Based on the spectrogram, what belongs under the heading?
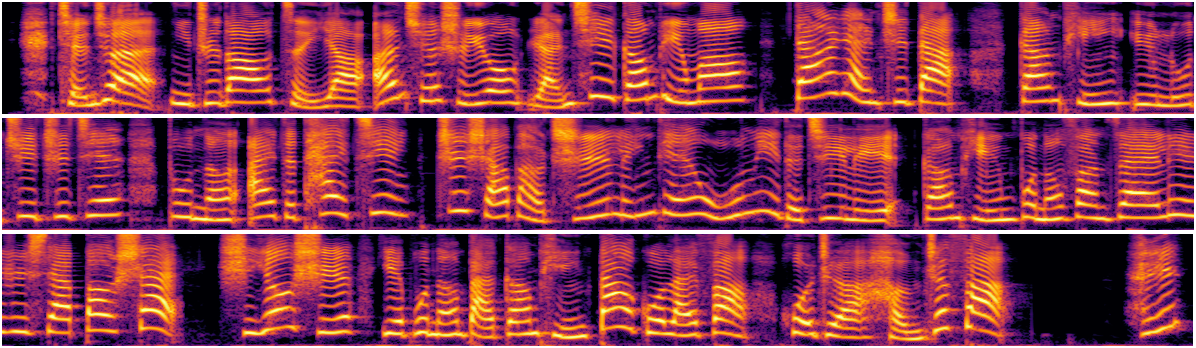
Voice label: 童声男女, 安全讲解小知识

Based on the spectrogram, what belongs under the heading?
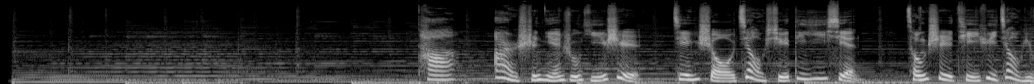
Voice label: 女 人物介绍; 不忘初心为人师

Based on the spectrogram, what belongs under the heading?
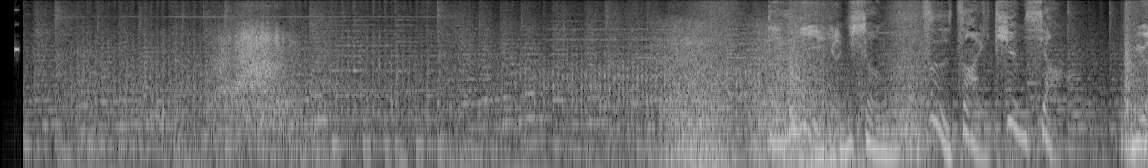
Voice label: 男40 品牌广告, 国语男声配音

